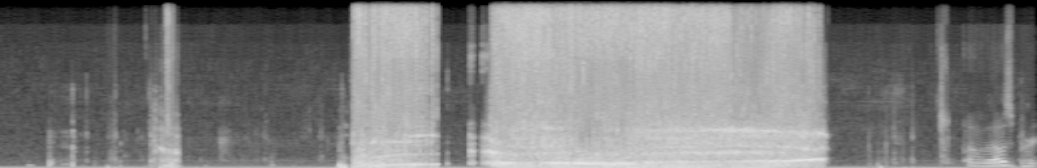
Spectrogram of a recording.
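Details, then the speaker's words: Kid burping voluntarily, tired with an upset stomach; two loud, drawn-out burps, the second lasting over three seconds, in a quiet room. Burping. "set usually I can burp a lot longer I'll make another video of me burping too see how many hits I get"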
